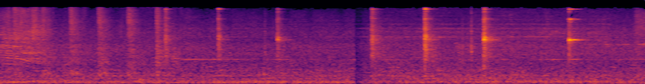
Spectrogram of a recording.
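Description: Irregular sharp metallic clinks, roughly one a second, each with a brief high ring and the loudest three near the end, over a steady background hiss: a hammer striking metal on a building site.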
